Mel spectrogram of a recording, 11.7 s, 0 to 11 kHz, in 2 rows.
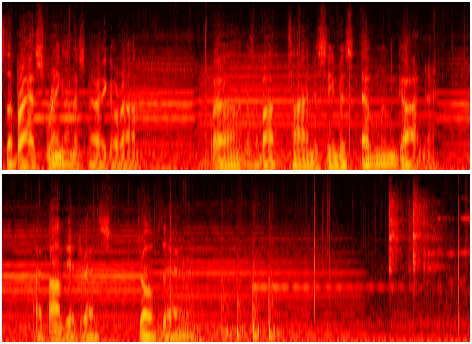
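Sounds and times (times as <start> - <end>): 
speech: 0.0 - 2.0, 2.6 - 5.5, 6.3 - 8.8
soft musical hum: 0.0 - 11.6
firm knocks on the door of a house: 8.5 - 9.4.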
